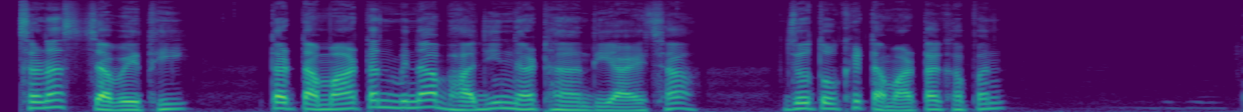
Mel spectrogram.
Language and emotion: Sindhi, neutral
